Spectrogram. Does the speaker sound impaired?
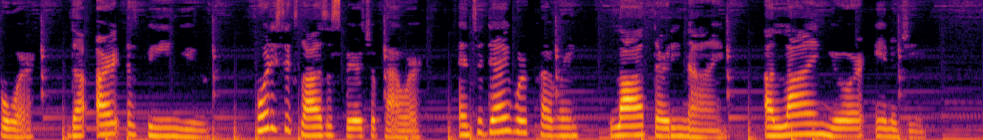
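No.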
